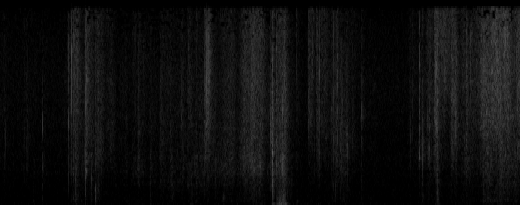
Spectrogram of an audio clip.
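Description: Faint rustling and brushing of a cardboard LP jacket and its paper inner sleeve being handled, with a few soft scrapes, the loudest about three and a half seconds in.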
